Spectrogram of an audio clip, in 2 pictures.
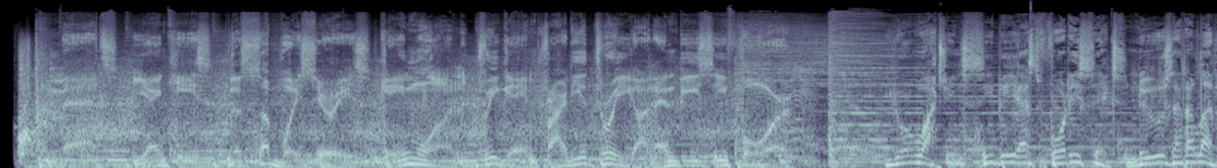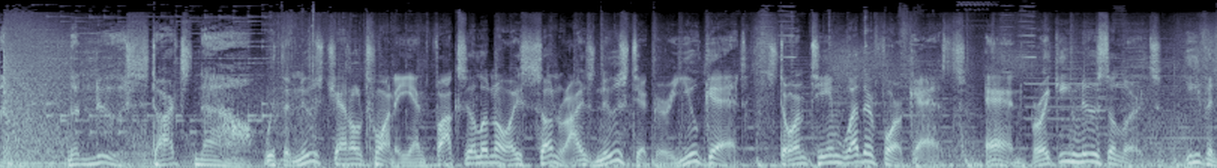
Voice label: tv affiliate men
